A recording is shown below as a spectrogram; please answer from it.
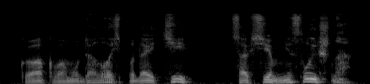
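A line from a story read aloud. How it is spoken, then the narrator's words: Whispered question. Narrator (Russian): Также шепотом спросил Саймон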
